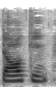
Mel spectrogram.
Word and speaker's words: talking: And it is not walking and talking, it is walking and talking. And the letter L is silent.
